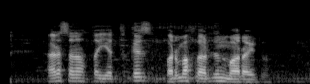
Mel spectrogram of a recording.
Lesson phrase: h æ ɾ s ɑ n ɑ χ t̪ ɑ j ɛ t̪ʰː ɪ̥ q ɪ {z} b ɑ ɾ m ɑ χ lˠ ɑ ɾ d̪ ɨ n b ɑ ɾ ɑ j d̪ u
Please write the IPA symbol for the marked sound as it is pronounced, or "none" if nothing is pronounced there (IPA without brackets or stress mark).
z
